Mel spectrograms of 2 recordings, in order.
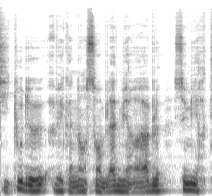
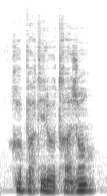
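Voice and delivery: ordinary delivery, nothing marked

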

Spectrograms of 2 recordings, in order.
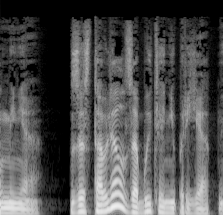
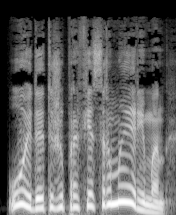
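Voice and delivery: high, louder joyful cry; delighted exclaim; 8 semitones higher, 3 dB louder than usual. A narrator's reading. Dean recognizing her old friend, high delighted exclaim. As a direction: throw up your hands and cry out with delight. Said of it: "всплеснула она руками".

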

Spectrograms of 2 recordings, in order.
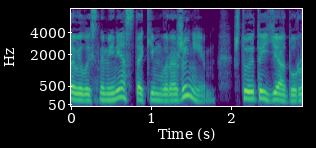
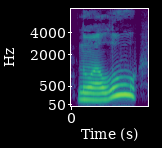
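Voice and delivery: ordinary delivery, nothing marked

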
